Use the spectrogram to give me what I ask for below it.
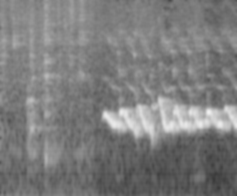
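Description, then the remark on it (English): A water-filled whistle from New Zealand bursts into a loud, steady, high warbling trill, bubbling and chirping like a songbird, after a second of quieter rustling and faint sounds. “I'm just blowing in it. I'm not even doing anything. Oh, it's because of the water.”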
